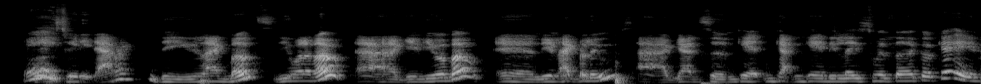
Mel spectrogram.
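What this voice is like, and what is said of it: Whispered creepy clown character voice. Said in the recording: “he hears someone whispering to him from the gutter. And it is Pennywise.”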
